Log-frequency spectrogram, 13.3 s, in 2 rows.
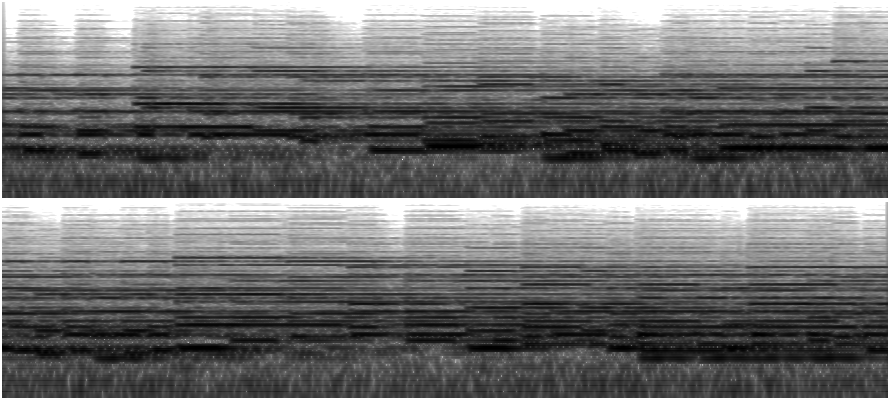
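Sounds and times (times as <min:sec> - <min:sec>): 
organ hymn: 0:00.2 - 0:13.2.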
